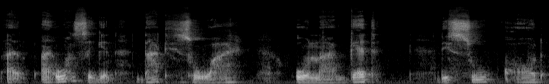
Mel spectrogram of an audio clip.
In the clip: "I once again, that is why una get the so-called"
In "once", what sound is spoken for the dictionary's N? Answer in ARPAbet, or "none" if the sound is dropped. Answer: N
